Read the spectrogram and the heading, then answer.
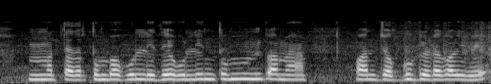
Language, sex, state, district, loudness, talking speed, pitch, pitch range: Kannada, female, Karnataka, Koppal, -14 LUFS, 135 wpm, 225 Hz, 220-235 Hz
